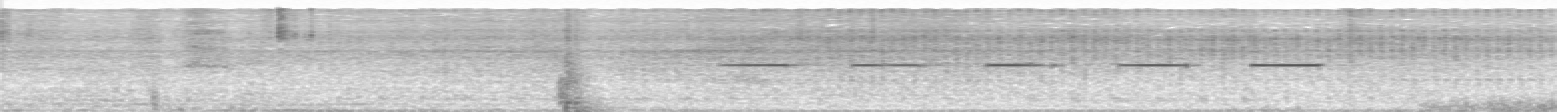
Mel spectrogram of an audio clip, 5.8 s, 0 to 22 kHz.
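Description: A 2021 Maruti Suzuki Ertiga's 1.5-litre four-cylinder diesel engine idling steadily. About two seconds in, a car door shuts with a single thump, followed by five short high beeps at about two a second.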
